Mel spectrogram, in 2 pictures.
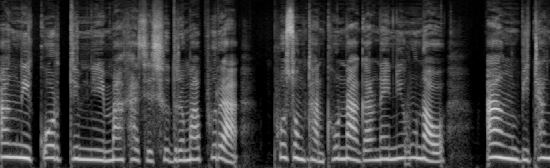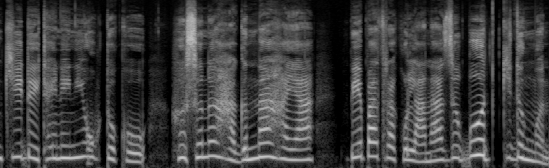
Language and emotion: Bodo, fearful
